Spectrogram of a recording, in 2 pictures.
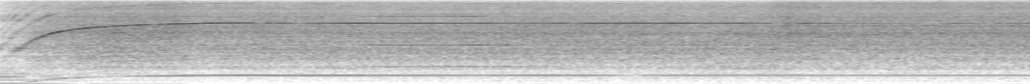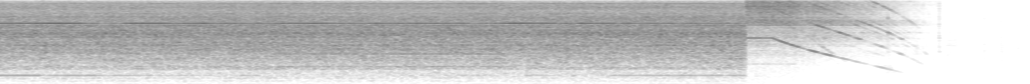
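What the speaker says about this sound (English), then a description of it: "now I'm going to plunge and wind the workpiece one way and then the other" A WoodRat router spins up with a rising whine and plunge-cuts a wooden workpiece, holding a loud steady high-pitched scream for most of the time before winding down and falling silent near the end.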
